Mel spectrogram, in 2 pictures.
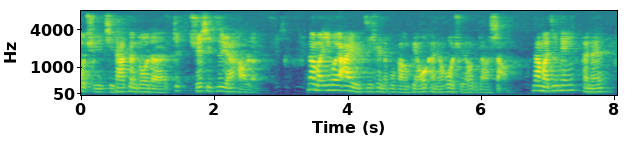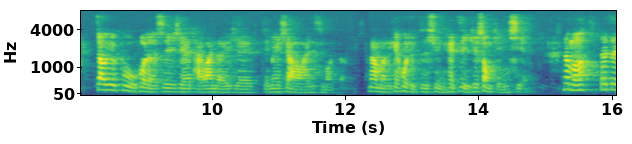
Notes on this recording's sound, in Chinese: YC的環境把我倆聲音重複錄音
